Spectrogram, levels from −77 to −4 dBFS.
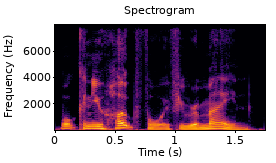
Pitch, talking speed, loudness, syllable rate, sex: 115 Hz, 275 wpm, -18 LUFS, 5.5 syllables/s, male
